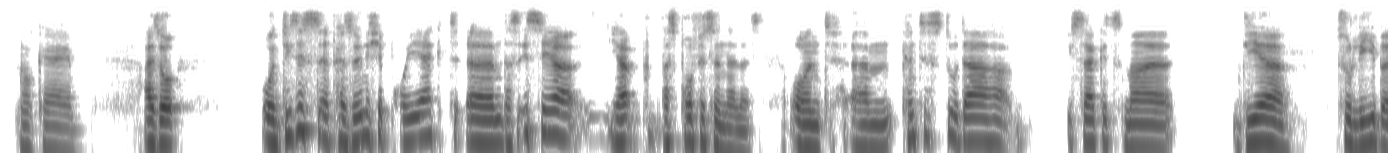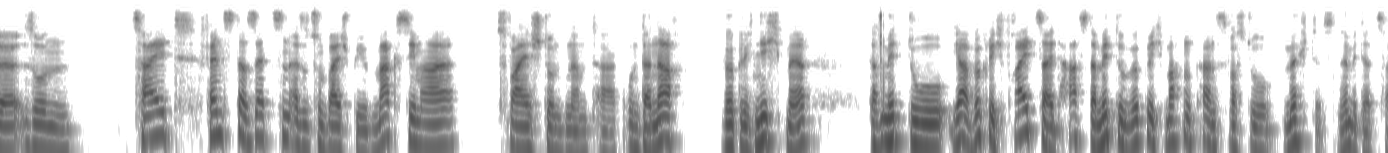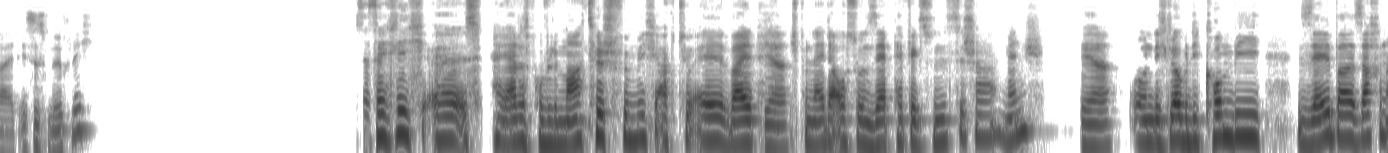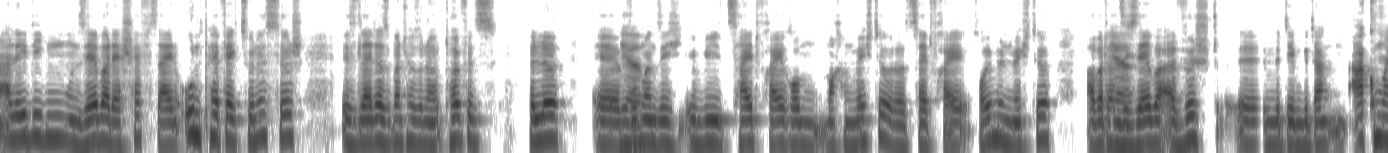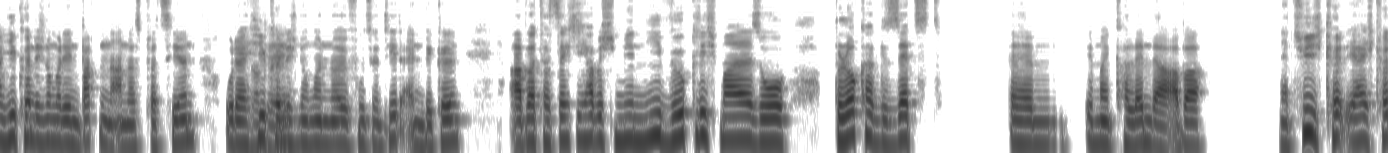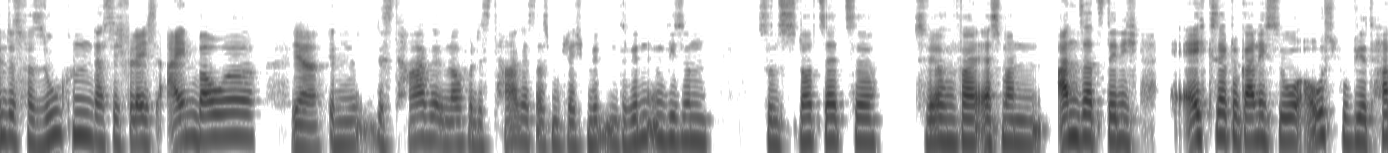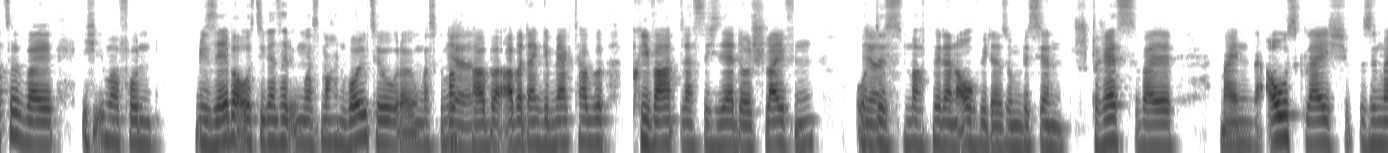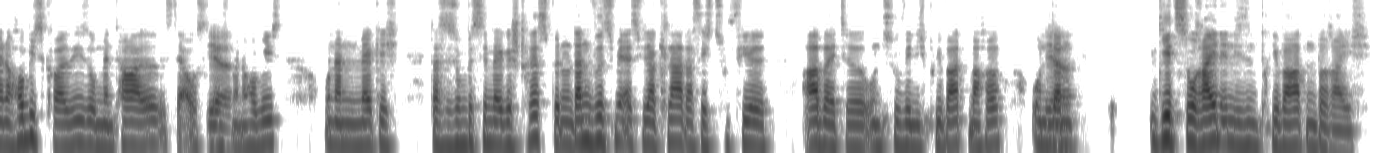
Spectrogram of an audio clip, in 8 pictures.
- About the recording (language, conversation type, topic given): German, advice, Wie kann ich im Homeoffice eine klare Tagesstruktur schaffen, damit Arbeit und Privatleben nicht verschwimmen?
- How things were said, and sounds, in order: unintelligible speech; other noise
